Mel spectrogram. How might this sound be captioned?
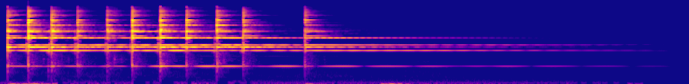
Recording of a hand bell being rung. Good for old house pull-type bell etc
old-door-bell, school-bell, hand-bell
